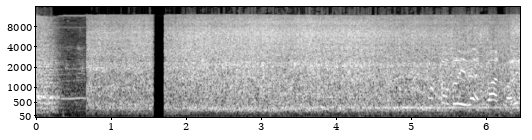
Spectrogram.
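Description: Hot-air balloon burner firing in a short, loud roar at the start. After a brief cut-out, a steady, loud rushing noise follows, with a constant low drone running under it.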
